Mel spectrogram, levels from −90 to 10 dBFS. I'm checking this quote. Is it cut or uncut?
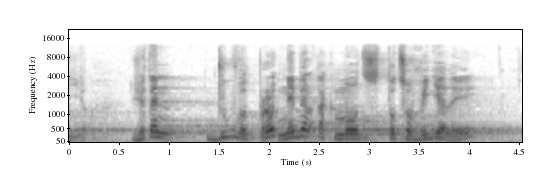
cut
